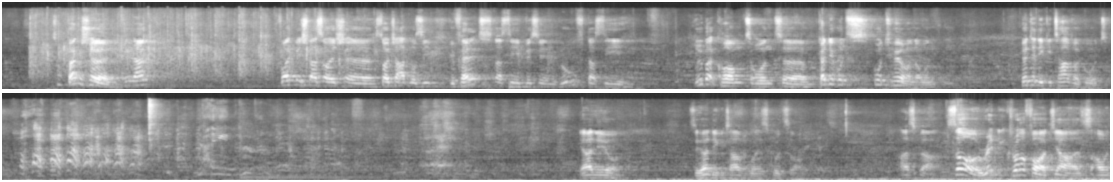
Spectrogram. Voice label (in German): Ansage, Konzert; Boemundhof, Saarburg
